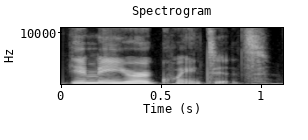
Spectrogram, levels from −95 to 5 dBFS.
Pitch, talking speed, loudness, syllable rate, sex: 255 Hz, 215 wpm, -16 LUFS, 6.7 syllables/s, female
